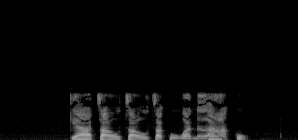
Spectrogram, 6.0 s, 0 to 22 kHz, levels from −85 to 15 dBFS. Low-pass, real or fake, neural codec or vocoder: 7.2 kHz; real; none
